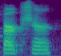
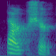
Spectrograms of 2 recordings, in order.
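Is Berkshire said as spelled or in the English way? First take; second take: as spelled; English way. First: The name is sounded out as it is spelled. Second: The name is said with its English pronunciation. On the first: The speaker calls it wrong. "It's spelled Berkshire" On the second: The speaker calls it right. "It is pronounced Berkshire"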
